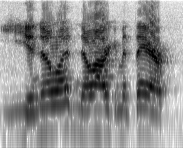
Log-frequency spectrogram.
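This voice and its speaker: A podcast co-host in casual chat, loose and profane, jumping in with quick reactions. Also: medium pitch, flat delivery, bright, forceful tone, slight background noise.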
